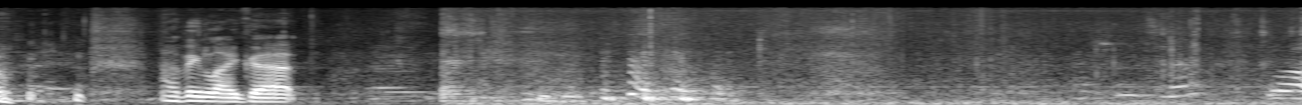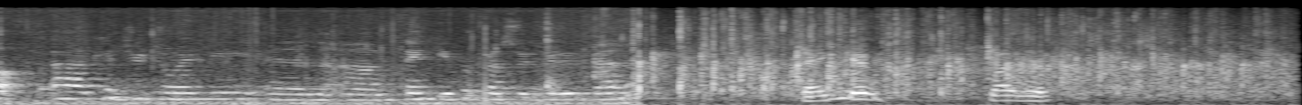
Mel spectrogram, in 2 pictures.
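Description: A middle-aged woman speaks to an audience through a microphone.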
